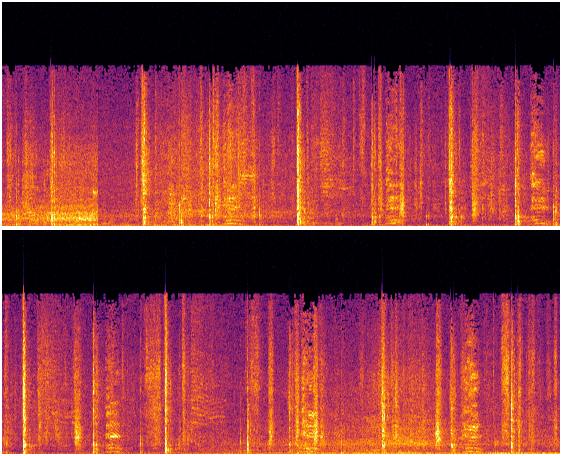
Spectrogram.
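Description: Tennis rackets strike a ball again and again, in sharp pops.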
